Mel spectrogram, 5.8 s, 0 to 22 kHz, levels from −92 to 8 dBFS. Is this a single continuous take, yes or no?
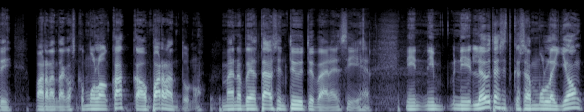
no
